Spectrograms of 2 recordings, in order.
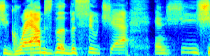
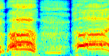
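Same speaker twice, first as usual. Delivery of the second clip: two loud high gasping yells; mock struggle cries; 12 semitones higher, 12 dB louder than usual. Man throwing the bed, loud high mock cries. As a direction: yelp as in a violent struggle.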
